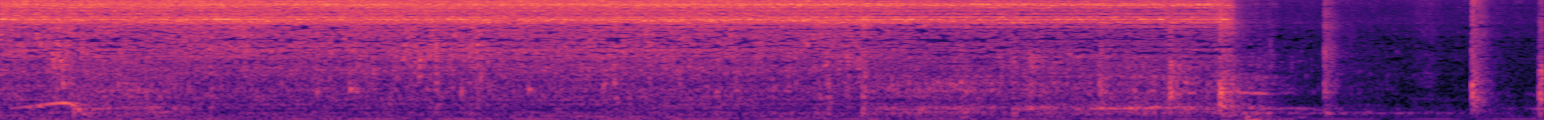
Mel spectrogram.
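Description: Tap water runs steadily during handwashing, a continuous broadband rush that stops abruptly near the end, leaving a few clunks and handling noises.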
